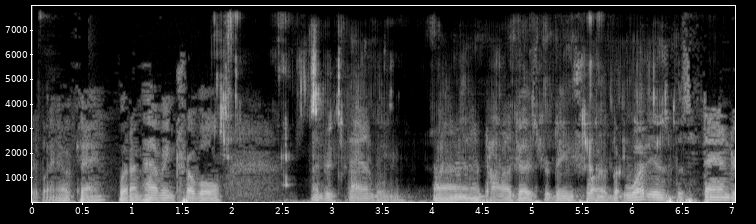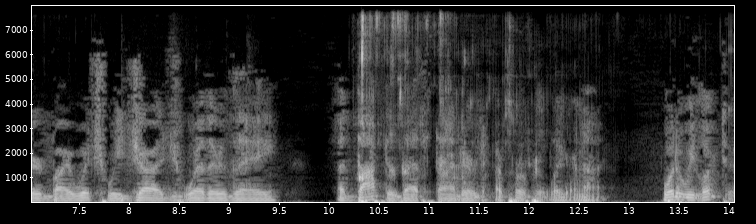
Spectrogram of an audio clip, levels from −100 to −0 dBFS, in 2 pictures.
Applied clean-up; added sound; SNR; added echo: neural mask model Resemble Enhance denoiser.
